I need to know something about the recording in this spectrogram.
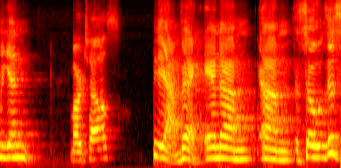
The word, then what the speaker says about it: Martels: Martels.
